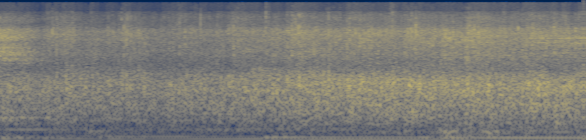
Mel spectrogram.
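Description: Church congregation applauding together at a worship service, a steady, dense wash of clapping that fills the whole clip at close range with no break.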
